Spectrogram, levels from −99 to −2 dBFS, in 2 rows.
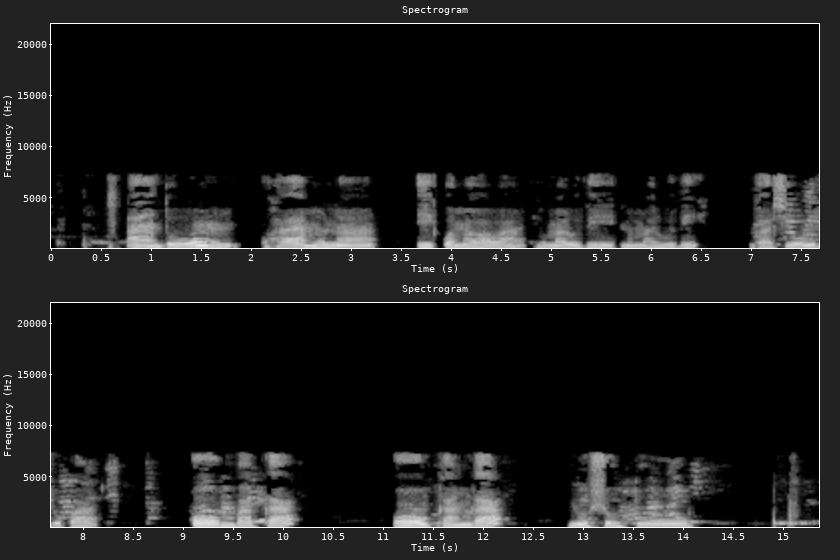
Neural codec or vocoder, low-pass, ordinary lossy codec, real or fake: none; 7.2 kHz; MP3, 32 kbps; real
